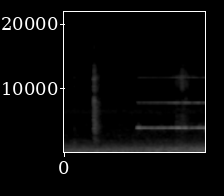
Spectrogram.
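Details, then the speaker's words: Server "Loki" after fan replacement, powered up with no monitor and LAN connected: fans spin up, then a steady high-pitched beep holds, warning that a power supply is not plugged in. "yes it works it spins it's on oh my god it's making a beeping noise what could that be oh i don't even know what that beeping noise is"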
